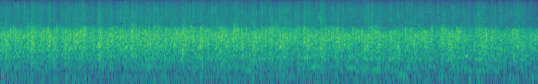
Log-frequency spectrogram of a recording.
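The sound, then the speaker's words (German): Sustained audience applause for the princesses on stage, a dense, steady wash of many hands clapping at an even loudness throughout, with no voices standing out. “Den schönsten Prinzessinnen auf der Bühne einen Applaus, die Knöpferl-Prinzessinnen.”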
